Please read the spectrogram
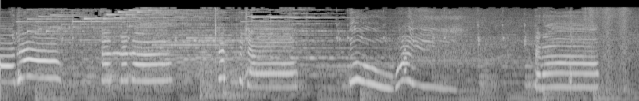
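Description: Cartoon background music with a steady low beat, over a cartoon cat's voiced meows, one long falling meow about three and a half seconds in.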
